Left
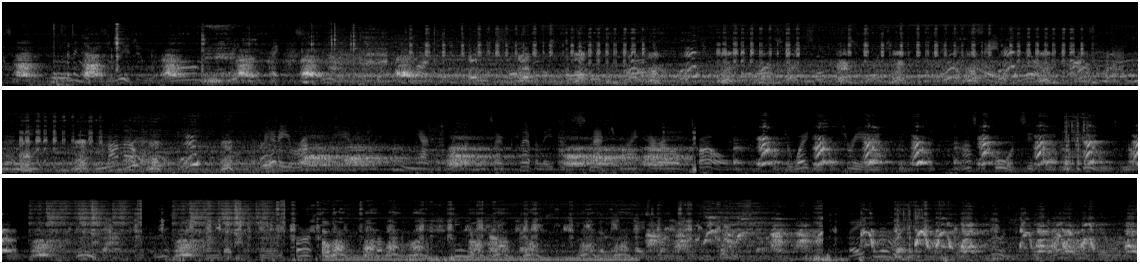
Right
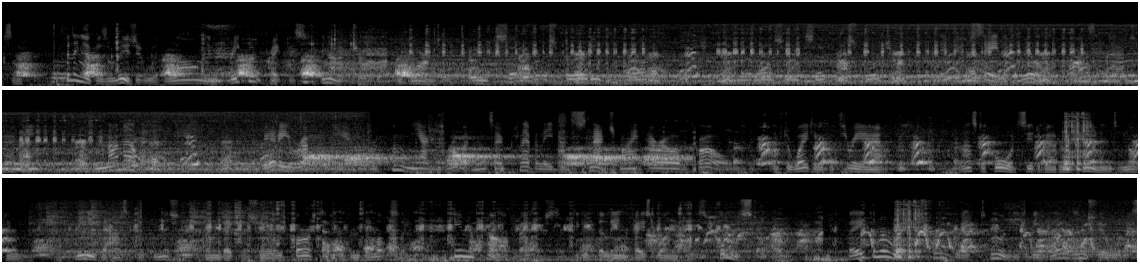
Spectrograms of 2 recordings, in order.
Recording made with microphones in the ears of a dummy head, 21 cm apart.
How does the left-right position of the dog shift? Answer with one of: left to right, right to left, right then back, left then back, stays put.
right then back.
